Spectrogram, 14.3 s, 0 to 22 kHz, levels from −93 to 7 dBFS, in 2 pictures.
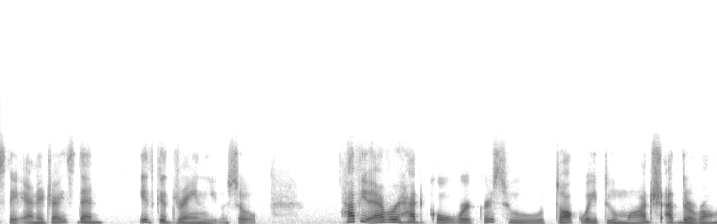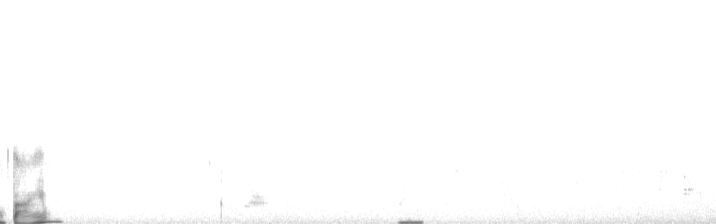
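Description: At 2.47 s and 4.75 s, short stalls from late packets occur. The jitter buffer ran dry, so the speech holds for 20 ms, then 30 ms, with a faint buzz or dip.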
